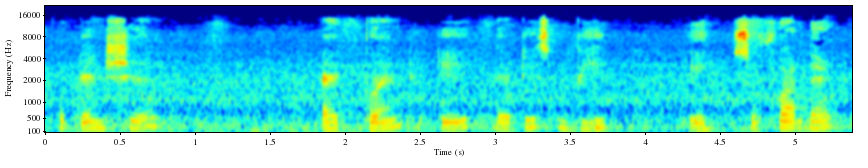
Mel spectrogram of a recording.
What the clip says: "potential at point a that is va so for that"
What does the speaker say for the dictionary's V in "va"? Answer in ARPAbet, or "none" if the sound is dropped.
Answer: B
